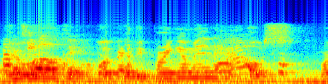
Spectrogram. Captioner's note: laughter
